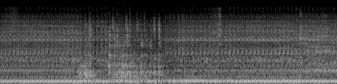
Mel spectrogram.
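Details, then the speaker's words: Vintage Westinghouse fridge after fitting homemade split rubber mounts with rubber washers under the compressor: even low hum with a steady buzz, no rattling against the frame; much quieter than before, normal compressor running. "not too bad anyway it's quiet enough yeah bro it's definitely better than what it was much better than what it was"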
